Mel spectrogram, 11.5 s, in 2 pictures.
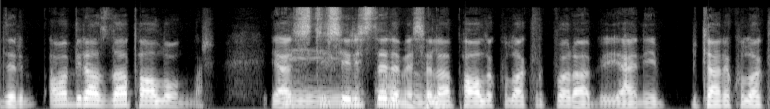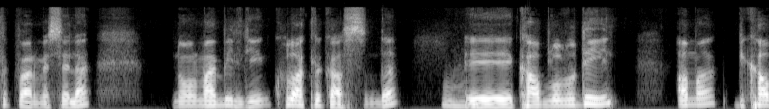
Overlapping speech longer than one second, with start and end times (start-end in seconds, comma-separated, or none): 2.1-3.4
